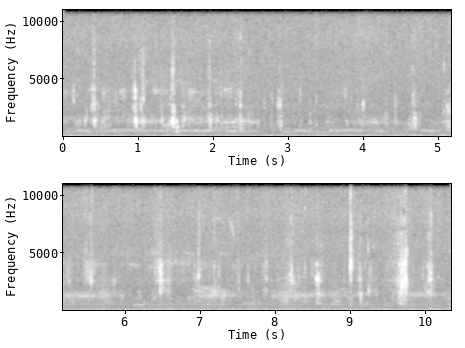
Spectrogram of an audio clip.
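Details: Several wild boars eating, with constant crunching and smacking clicks of chewing and short whining squeals woven through, all over a low continuous rumble.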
